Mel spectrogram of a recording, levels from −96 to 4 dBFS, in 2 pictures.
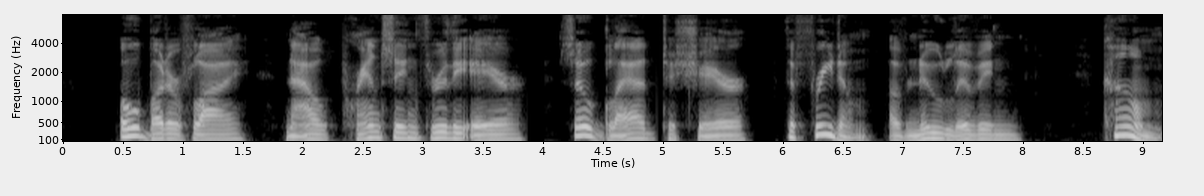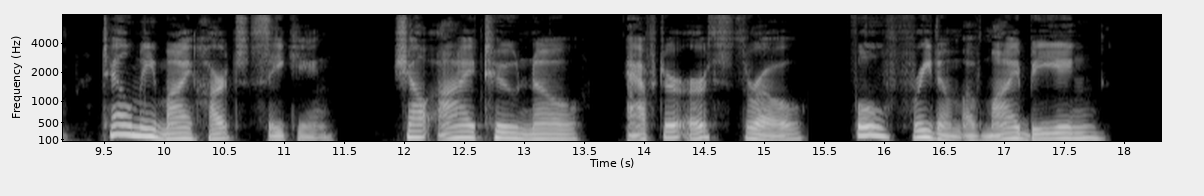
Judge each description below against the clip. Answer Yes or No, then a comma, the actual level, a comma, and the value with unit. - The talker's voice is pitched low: Yes, low, 115 Hz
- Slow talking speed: Yes, slow, 110 wpm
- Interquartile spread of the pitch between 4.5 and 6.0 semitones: Yes, average, 5.0 semitones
